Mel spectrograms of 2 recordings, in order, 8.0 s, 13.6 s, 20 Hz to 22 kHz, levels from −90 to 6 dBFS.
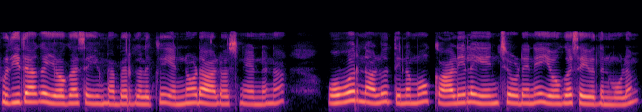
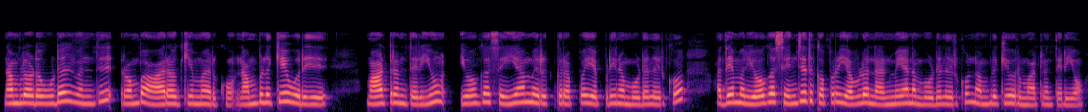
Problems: none marked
